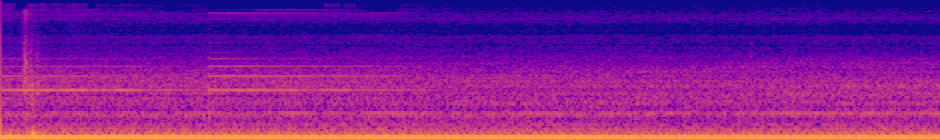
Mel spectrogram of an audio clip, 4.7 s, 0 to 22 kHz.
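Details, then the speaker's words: 2014 5.7L Hemi V8, 101,000 miles, first start after fitting a JTL cold air intake: deep, steady idle with an even beat and no ticking on top, intake louder when throttled; no check engine lights. "So let's do a little start up here. You can definitely hear it when you step. When I step on it. No check engine lights."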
